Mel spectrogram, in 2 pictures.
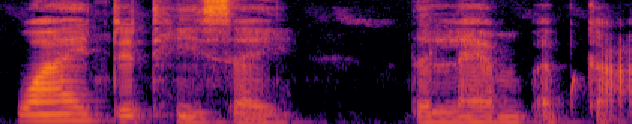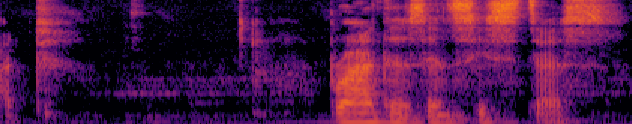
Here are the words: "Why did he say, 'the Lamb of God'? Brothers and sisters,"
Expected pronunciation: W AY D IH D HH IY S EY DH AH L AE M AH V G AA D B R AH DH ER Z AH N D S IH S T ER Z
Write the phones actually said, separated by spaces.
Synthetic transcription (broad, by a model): W AY D IH D HH IY S EY DH AH L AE M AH P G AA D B R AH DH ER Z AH N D S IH S T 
